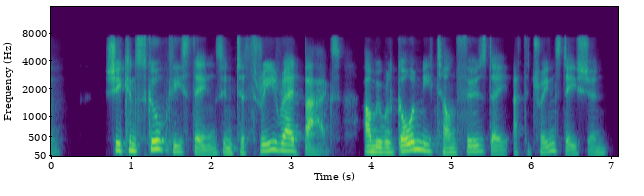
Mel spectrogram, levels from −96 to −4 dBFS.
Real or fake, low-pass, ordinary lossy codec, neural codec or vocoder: fake; 7.2 kHz; none; codec, 16 kHz, about 1 kbps, DyCAST, with the encoder's durations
